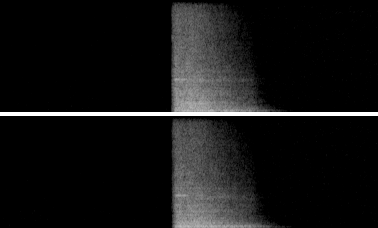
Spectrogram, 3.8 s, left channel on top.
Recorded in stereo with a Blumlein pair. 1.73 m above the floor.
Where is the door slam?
30° left, 1.9 m.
